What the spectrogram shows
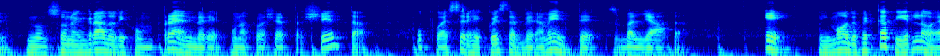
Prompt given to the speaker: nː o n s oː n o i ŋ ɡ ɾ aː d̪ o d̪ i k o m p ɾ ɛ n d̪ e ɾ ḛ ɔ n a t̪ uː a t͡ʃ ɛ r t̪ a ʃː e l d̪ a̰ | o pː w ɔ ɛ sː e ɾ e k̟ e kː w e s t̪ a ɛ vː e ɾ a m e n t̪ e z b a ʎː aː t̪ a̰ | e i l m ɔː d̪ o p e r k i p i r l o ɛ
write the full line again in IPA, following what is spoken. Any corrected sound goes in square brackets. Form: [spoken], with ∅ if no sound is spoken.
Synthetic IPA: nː o n s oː n o i ŋ ɡ ɾ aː d̪ o d̪ i k o m p ɾ ɛ n d̪ e ɾ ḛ [u] n a t̪ uː a t͡ʃ ɛ r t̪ a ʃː e l [t̪] a̰ | o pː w ɔ ɛ sː e ɾ e k̟ e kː w e s t̪ a ɛ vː e ɾ a m e n t̪ e z b a ʎː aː t̪ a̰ | e i l m ɔː d̪ o p e r k [a] p i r l o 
